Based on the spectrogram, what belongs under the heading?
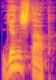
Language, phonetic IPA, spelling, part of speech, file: Russian, [ˌɡʲenˈʂtap], генштаб, noun, Ru-генштаб.ogg
- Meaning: general staff, joint staff; general headquarters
